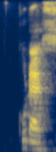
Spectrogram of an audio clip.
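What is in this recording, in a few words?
"kuras", Malay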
